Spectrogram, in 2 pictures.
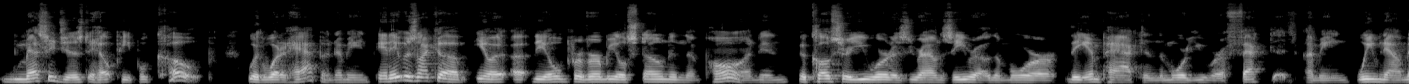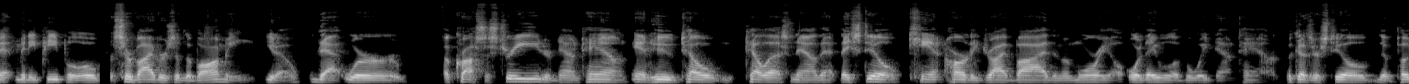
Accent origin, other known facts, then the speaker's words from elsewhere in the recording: Kansas, United States; now in Tulsa, United States; I'm from Kansas originally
